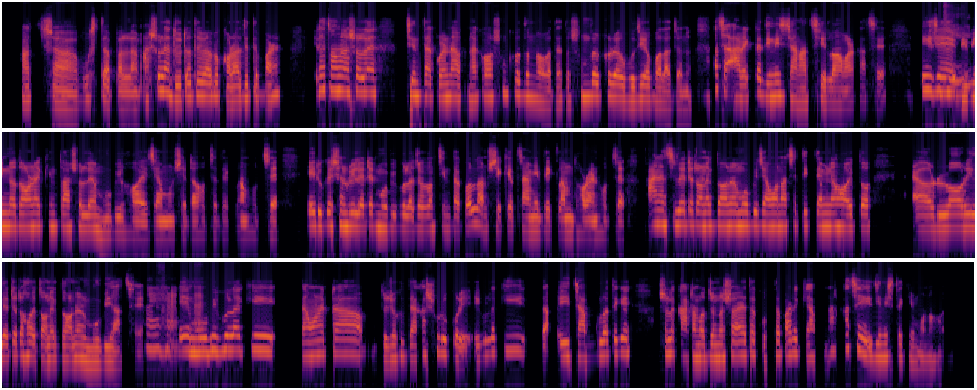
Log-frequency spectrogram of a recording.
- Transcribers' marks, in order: none
- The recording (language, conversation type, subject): Bengali, advice, পরিবারের প্রত্যাশা মানিয়ে চলতে গিয়ে কীভাবে আপনার নিজের পরিচয় চাপা পড়েছে?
